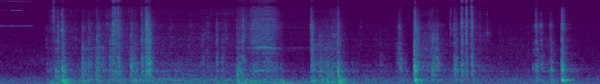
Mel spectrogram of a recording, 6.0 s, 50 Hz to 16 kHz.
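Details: HP Smart Tank Plus 555 printer, new, idle after printing: quiet hum broken by short clicks and whirring bursts every second or so; owner suspects Wi-Fi trying to connect or a power-on signal, unconfirmed; intermittent mechanism noise.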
